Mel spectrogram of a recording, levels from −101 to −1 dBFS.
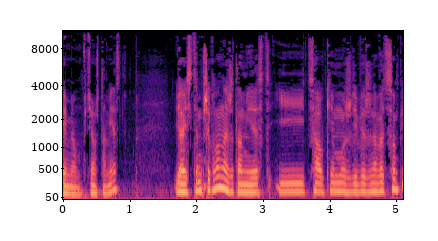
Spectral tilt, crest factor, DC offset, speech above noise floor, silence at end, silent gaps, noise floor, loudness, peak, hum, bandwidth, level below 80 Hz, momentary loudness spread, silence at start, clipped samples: -6.5 dB/octave; 16 dB; under 0.1%; 27 dB; 0 s; none; -51 dBFS; -25 LUFS; -8 dBFS; none; 10.5 kHz; -50 dBFS; 8 LU; 0 s; under 0.1%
